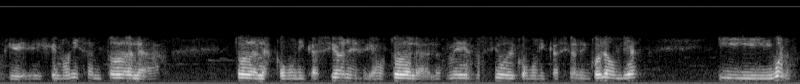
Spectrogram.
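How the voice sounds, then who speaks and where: On a tinny phone connection, a man with an Argentine accent gives a radio interview report, stumbling through fillers and restarts. His voice sits on the high side, with vocal fry and a slightly mellow quality.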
